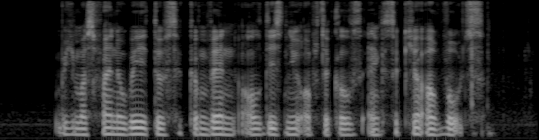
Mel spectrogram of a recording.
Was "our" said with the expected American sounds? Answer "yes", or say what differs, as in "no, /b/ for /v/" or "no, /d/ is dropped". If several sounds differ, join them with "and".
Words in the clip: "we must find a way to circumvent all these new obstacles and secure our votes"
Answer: no, /w/ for /ɹ/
